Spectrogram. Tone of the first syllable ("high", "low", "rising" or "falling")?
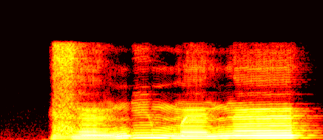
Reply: low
